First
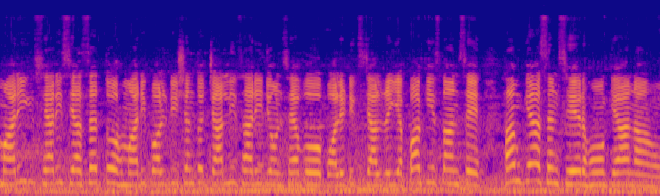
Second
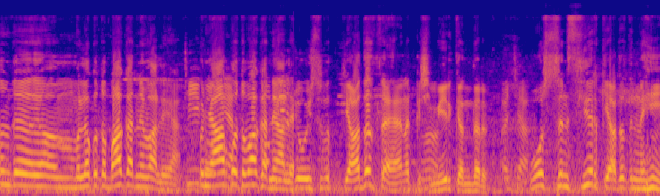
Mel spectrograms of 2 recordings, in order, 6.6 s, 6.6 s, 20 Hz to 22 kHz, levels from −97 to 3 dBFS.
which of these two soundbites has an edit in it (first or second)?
second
